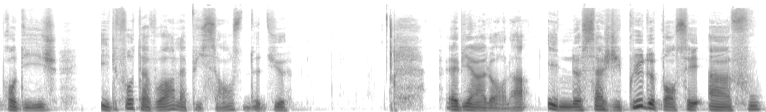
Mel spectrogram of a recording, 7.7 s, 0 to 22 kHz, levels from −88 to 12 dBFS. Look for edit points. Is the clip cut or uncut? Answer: cut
